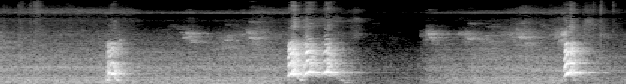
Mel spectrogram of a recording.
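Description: Dogs barking in rough play: a single bark about a second and a half in, a quick run of several barks around four seconds, and one more bark near the end.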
